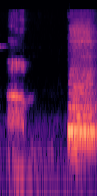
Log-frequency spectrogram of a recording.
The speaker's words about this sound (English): Oh, my train's going by.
